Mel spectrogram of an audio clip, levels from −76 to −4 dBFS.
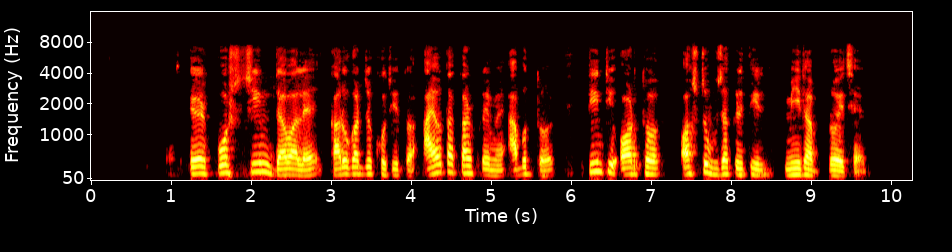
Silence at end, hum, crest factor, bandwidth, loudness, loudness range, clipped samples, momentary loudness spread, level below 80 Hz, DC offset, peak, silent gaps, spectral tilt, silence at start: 0.6 s; none; 18 dB; 7.8 kHz; -19 LUFS; 2 LU; under 0.1%; 8 LU; -60 dBFS; under 0.1%; -2 dBFS; 6.06-6.13 s, 7.34-7.38 s; -6 dB/octave; 1.25 s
